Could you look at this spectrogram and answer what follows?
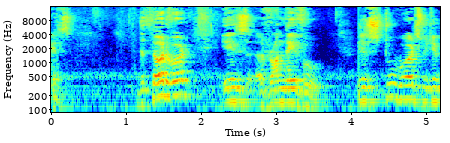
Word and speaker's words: rendezvous: call this you know literally and say it as rendezvous it is not rendezvous it is said the way in english as well the way it is said in french and it is rendezvous now uh two parts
